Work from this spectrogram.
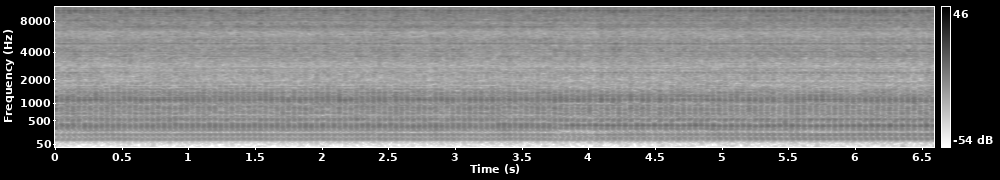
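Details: Single-cylinder motor-cultivator, which knocked and stalled in autumn and started poorly, runs after valve clearances were checked (intake 0.20, exhaust 0.15): steady, even putter at constant speed with no knocking or tapping; normal running.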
